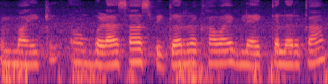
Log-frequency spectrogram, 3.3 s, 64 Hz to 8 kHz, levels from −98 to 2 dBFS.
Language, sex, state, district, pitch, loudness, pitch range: Hindi, female, Bihar, Gopalganj, 205 Hz, -26 LUFS, 195-215 Hz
